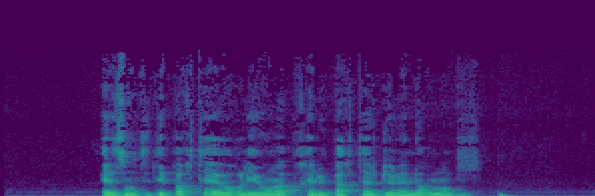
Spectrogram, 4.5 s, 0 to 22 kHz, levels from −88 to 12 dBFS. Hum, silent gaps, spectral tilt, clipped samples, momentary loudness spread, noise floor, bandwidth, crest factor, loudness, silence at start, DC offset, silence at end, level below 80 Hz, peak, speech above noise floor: none; none; -7 dB/octave; under 0.1%; 14 LU; -63 dBFS; 16 kHz; 16 dB; -24 LUFS; 0.75 s; under 0.1%; 0.65 s; -54 dBFS; -8 dBFS; 40 dB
